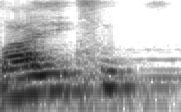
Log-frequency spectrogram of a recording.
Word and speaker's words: bike: बाइक, बाइक, इसको पढ़ते हैं बाइक, यानी कि बाइक, भूलिएगा मत, BIKE यानी कि IKE, तो यहाँ पे हो गया आई का उच्चारण आई से, ई का उच्चारण लुप्त हो गया, यानी कि बाइक।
